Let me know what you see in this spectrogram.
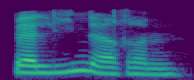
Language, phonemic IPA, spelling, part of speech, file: German, /bɛʁˈliːnəʁɪn/, Berlinerin, noun, De-Berlinerin.ogg
- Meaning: female Berliner (female person from Berlin)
